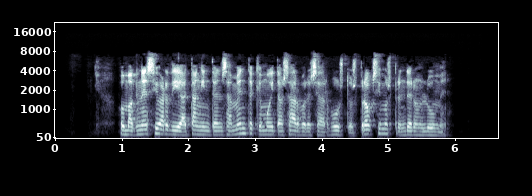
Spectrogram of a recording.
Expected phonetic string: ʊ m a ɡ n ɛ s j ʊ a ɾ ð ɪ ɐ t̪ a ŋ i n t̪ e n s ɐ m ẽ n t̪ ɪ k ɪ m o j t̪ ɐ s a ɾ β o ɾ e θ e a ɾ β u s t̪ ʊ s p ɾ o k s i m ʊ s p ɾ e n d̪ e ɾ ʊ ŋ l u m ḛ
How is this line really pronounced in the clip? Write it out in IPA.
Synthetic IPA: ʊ m a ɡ n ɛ s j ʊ a ɾ ð i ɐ t̪ a ŋ i n t̪ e n s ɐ m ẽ n t̪ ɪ k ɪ m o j t̪ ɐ s a ɾ β o ɾ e s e a ɾ β u s t̪ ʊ s p ɾ ɔ k s i m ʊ s p ɾ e n d̪ e ɾ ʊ ŋ l u m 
